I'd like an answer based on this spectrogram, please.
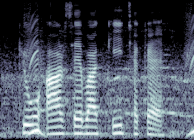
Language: Maithili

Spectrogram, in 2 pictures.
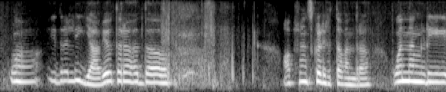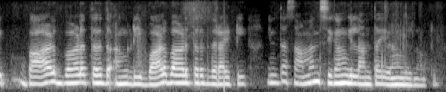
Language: Kannada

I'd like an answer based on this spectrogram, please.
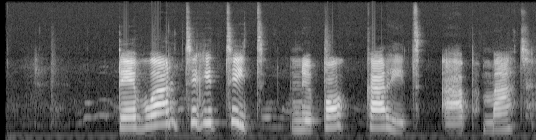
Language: Kalenjin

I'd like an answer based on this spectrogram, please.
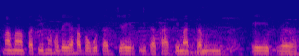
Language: Sanskrit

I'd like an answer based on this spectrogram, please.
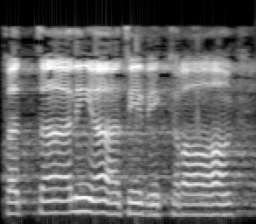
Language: Arabic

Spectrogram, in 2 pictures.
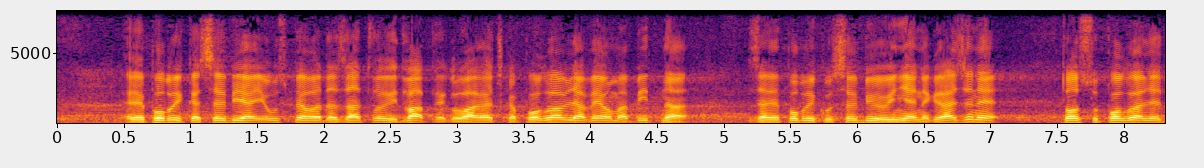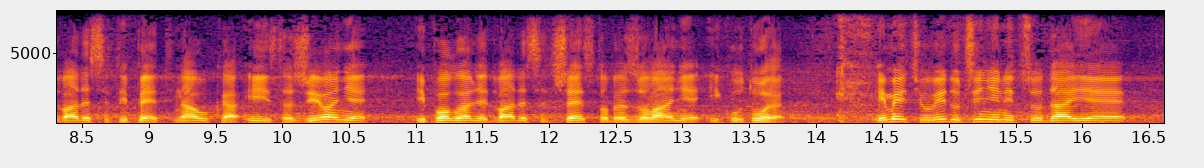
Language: Serbian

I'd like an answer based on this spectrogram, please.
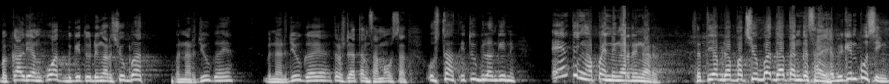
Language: Indonesian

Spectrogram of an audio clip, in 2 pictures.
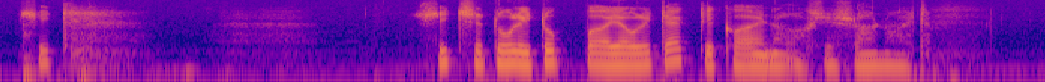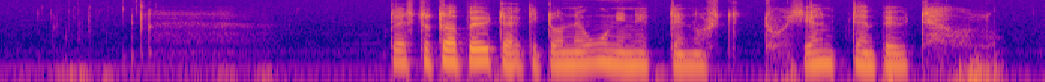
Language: Finnish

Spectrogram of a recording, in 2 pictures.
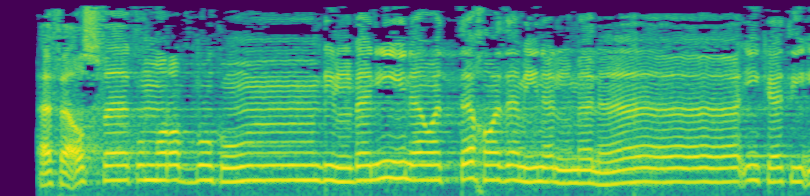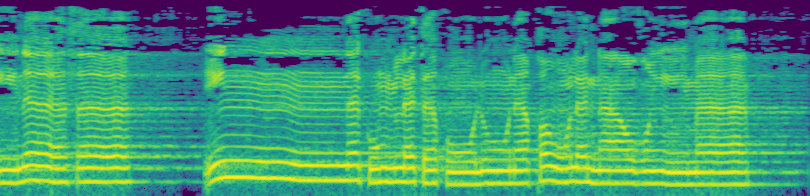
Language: Arabic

